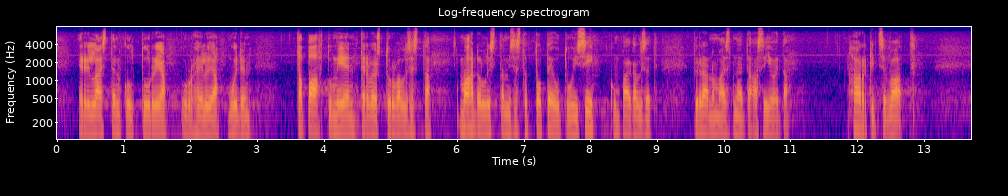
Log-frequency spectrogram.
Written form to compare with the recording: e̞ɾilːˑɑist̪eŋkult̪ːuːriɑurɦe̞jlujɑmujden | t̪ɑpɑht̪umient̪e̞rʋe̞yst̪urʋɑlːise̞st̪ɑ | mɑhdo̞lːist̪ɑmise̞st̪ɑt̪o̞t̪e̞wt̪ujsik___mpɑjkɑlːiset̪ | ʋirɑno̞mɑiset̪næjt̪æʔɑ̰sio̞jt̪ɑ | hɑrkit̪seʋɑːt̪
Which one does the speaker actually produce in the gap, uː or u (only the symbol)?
u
